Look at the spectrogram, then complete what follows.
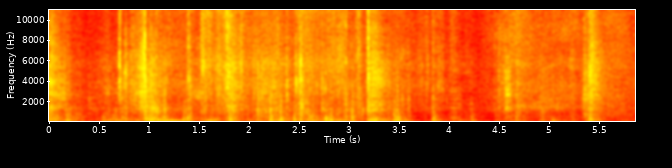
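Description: Sheets of paper being handled and swapped: irregular rustling, with knocks and taps on a wooden crate.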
